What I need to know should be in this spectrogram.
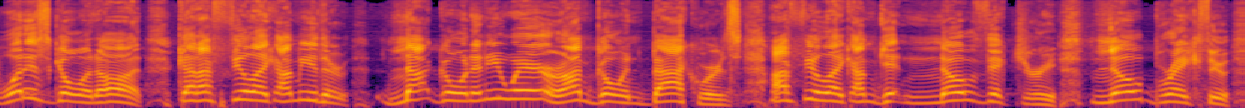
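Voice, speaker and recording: A man's voice: high voice, a little mellow, dry recording. A man preaching a sermon to his congregation, emphatic and repeating words for stress, his voice strained from recent sickness. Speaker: pastor.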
